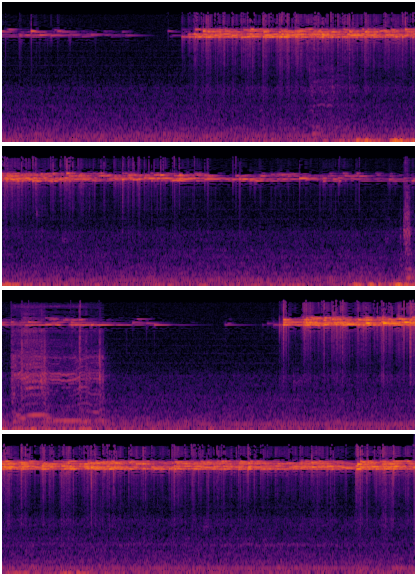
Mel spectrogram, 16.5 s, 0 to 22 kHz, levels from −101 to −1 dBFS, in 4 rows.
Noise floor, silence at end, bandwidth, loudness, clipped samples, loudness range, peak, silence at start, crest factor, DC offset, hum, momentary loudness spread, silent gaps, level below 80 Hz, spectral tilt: -61 dBFS; 0 s; 17 kHz; -28 LUFS; under 0.1%; 16 LU; -12 dBFS; 0 s; 20 dB; under 0.1%; none; 20 LU; none; -58 dBFS; 0.5 dB/octave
